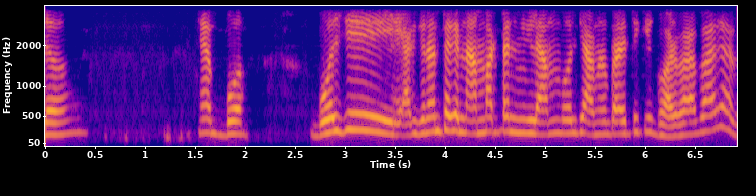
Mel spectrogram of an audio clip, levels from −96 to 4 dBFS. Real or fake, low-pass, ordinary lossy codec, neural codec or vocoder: fake; 3.6 kHz; none; codec, 16 kHz, 16 kbps, FunCodec, trained on LibriTTS, 50 frames a second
